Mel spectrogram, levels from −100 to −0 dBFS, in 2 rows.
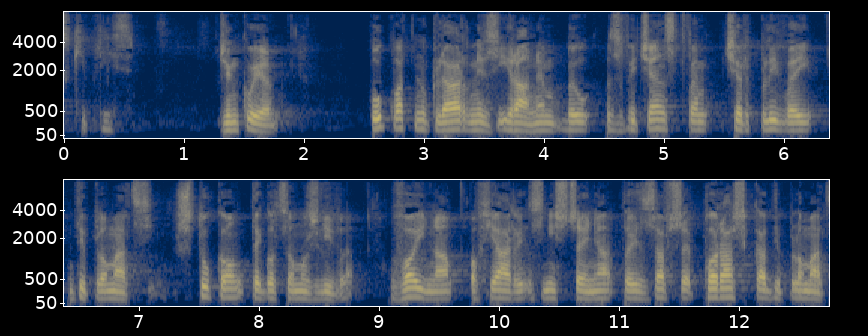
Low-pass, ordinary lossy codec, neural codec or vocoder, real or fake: none; none; none; real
